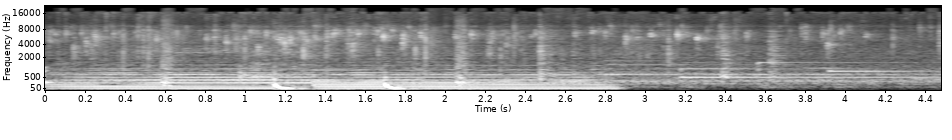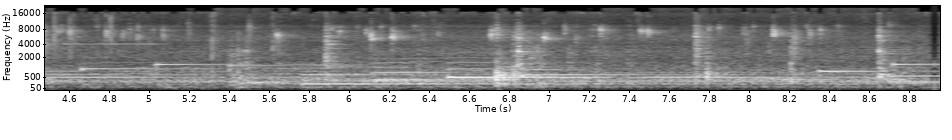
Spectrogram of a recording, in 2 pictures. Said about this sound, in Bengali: প্রথমে হচ্ছে কিছু পেঁয়াজ বেরেস্তা করে রেখে দিব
